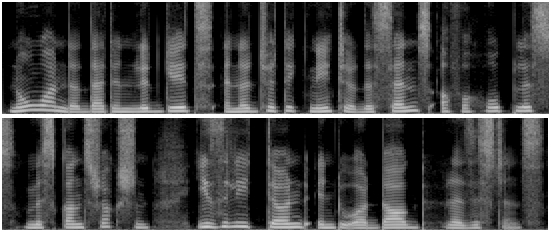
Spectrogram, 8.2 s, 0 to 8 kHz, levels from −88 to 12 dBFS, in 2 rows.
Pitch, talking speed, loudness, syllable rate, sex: 230 Hz, 140 wpm, -18 LUFS, 5.6 syllables/s, female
